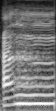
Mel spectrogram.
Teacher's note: number 1 आवाज नाक में होना, नंबर 2 एक अलिफ की मिक़दार खींचना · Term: गुन्ना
